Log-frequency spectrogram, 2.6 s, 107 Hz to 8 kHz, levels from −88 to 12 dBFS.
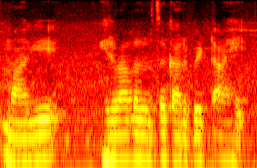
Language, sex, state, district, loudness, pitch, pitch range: Marathi, male, Maharashtra, Nagpur, -15 LUFS, 120 Hz, 115-125 Hz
